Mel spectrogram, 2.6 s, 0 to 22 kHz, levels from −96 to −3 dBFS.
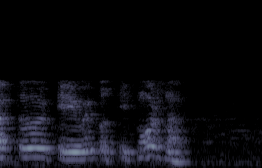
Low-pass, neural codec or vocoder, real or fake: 3.6 kHz; none; real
